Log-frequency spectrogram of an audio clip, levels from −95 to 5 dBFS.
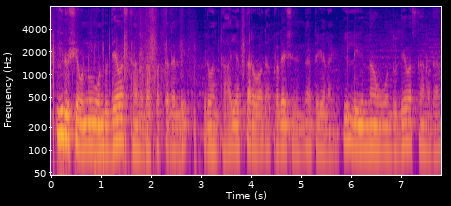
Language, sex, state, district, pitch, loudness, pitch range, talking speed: Kannada, male, Karnataka, Shimoga, 105 Hz, -27 LUFS, 100-115 Hz, 85 wpm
